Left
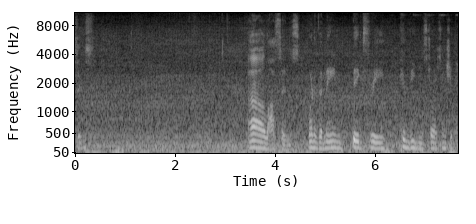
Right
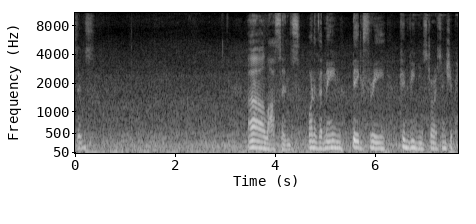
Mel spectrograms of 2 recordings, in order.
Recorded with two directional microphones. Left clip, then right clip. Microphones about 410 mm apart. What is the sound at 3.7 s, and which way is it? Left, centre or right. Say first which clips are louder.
A man's voice: right 2 dB; right.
